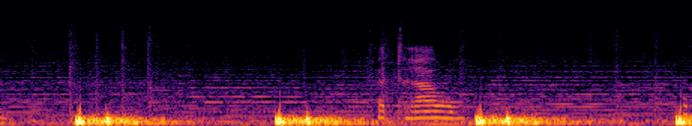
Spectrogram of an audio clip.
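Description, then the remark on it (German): Deep, booming heartbeat thuds repeat at a slow, steady pace, about one every two seconds, with a brief spoken word in the middle and a soft hum underneath. “Jeder Herzschlag deines Lebens als Mensch entspringt dem Herzschlag der Erde.”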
